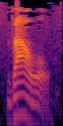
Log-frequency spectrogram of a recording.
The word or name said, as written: vowel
